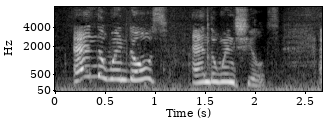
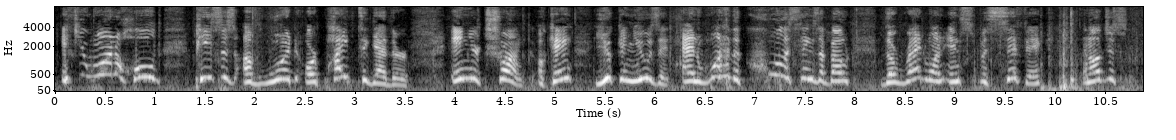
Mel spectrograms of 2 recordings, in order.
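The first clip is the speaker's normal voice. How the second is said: usual speaking voice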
